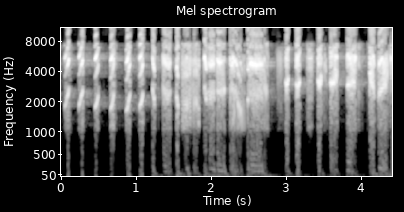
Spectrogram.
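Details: Swiftlet call for attracting swiftlets: evenly spaced double-toned chips, then a stretch of louder buzzy twittering, then more rapid chips.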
